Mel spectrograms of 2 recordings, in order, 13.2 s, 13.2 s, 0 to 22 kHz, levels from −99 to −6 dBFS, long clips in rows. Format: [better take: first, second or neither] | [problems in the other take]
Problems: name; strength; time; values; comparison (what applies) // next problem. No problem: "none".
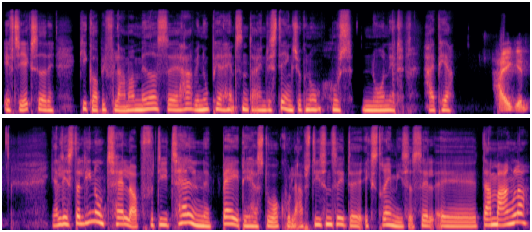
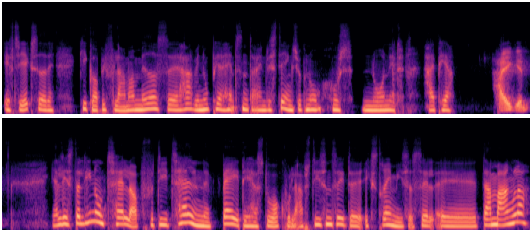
first | muffled; very; fading above 2 kHz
